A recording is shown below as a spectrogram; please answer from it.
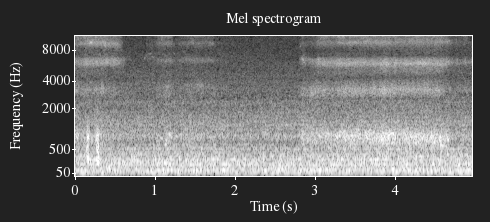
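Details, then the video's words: Four-year-old blue-haired Chihuahua Lucky, prone to reverse sneezing, snores in his sleep: faint, airy, hissing breaths come in two slow waves over low steady background noise. "Lucky the dog snoring"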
